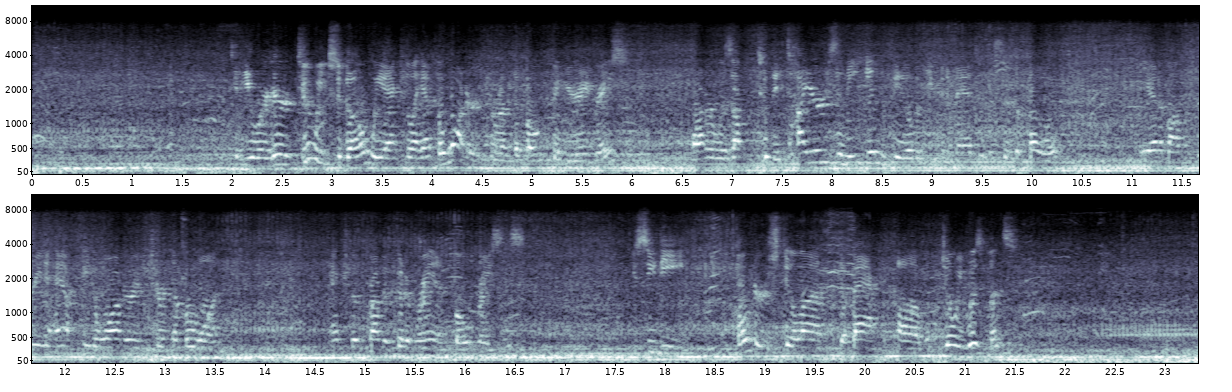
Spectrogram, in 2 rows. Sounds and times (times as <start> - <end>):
Vehicle: 0.0 - 23.3
Speech: 2.0 - 6.0, 6.6 - 10.3, 11.1 - 13.6, 14.6 - 16.6, 17.7 - 21.6.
